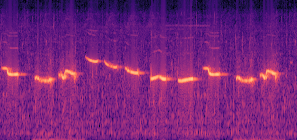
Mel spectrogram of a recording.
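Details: A Cocoa Thrush (Turdus fumigatus, sabiá-da-mata), a popular Brazilian bird, sings a clear, whistled phrase of about a dozen short slurred notes between two and three and a half kilohertz, some rising, some falling.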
